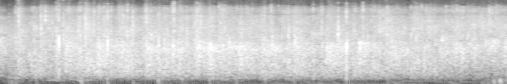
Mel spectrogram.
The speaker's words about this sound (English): I think we should clap to that.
